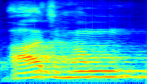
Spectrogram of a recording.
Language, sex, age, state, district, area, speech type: Hindi, male, 45-60, Bihar, Samastipur, urban, spontaneous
